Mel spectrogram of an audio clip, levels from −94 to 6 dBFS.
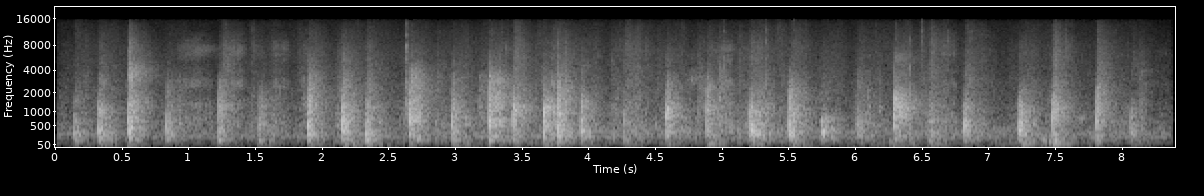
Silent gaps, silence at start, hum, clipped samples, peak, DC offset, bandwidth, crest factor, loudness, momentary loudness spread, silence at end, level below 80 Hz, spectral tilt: none; 0 s; none; under 0.1%; 0 dBFS; under 0.1%; 16 kHz; 24 dB; -23 LUFS; 12 LU; 0 s; -54 dBFS; -4 dB/octave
